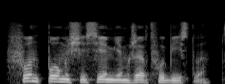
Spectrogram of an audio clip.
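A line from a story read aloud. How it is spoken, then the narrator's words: Plain. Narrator (Russian): сказал я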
